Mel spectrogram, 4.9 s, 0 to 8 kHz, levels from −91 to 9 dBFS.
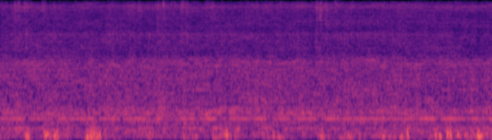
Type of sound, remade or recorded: remade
